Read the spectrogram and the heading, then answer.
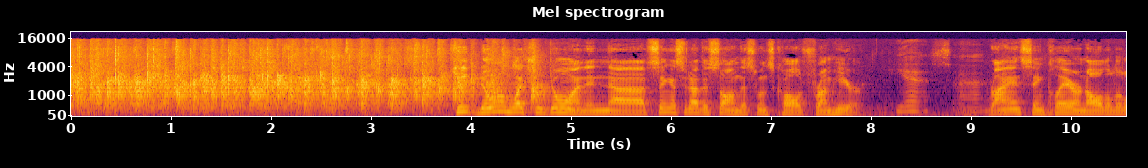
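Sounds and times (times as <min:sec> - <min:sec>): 
crowd applauding a folk musician's performance: 0:00.0 - 0:05.0
speech: 0:03.8 - 0:10.5.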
